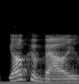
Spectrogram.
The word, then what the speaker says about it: Yucca Valley: going on yeah and you're pronouncing it wrong I'm sorry Yocum Valley like yucky Valley and Garrett Ryan like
